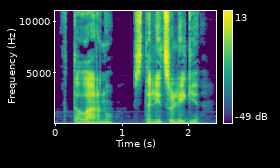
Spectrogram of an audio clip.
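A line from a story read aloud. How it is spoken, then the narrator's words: Plain. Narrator (Russian): спросила Лиана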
